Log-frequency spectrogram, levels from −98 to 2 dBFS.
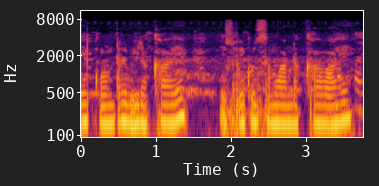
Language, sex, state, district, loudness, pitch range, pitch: Hindi, male, Uttar Pradesh, Saharanpur, -17 LUFS, 155-175 Hz, 160 Hz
